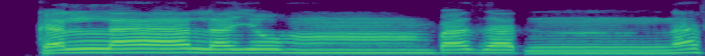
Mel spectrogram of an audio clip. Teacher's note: এখানে নুনের ওপর তাসদিদ আসছে, ওয়াজিব গুন্না একালি পরিমাণ গুন্না করে পড়তে হবে।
